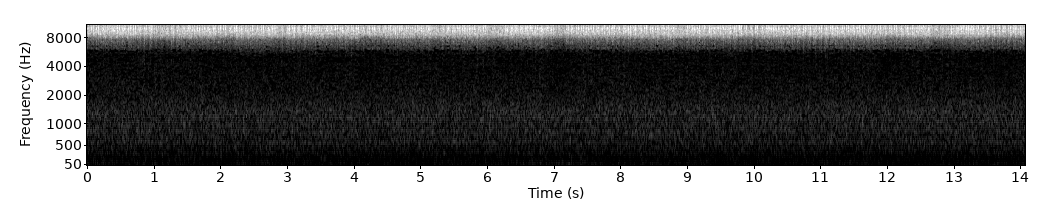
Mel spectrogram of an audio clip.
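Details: Long steady wall of cricket stridulation, made by males running one wing across the toothed vein of the other, with a constant high-pitched shimmer and only slight dips in loudness.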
